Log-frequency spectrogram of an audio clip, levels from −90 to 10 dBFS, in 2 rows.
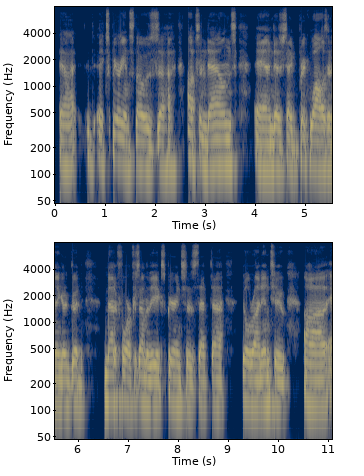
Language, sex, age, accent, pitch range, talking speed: English, male, 50-69, American, 110-120 Hz, 155 wpm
